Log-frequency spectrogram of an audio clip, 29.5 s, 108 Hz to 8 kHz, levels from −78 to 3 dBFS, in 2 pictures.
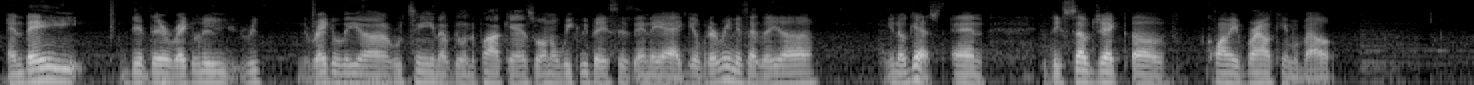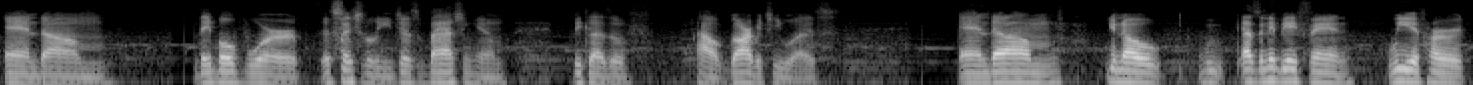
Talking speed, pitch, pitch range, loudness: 125 wpm, 100 Hz, 95-110 Hz, -24 LUFS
